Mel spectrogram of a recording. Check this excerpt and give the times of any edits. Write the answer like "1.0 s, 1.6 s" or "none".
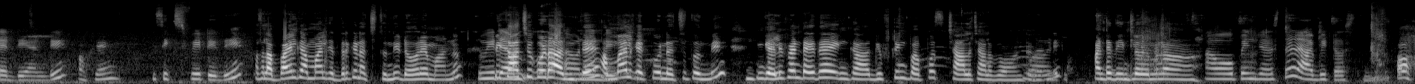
2.5 s, 10.7 s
